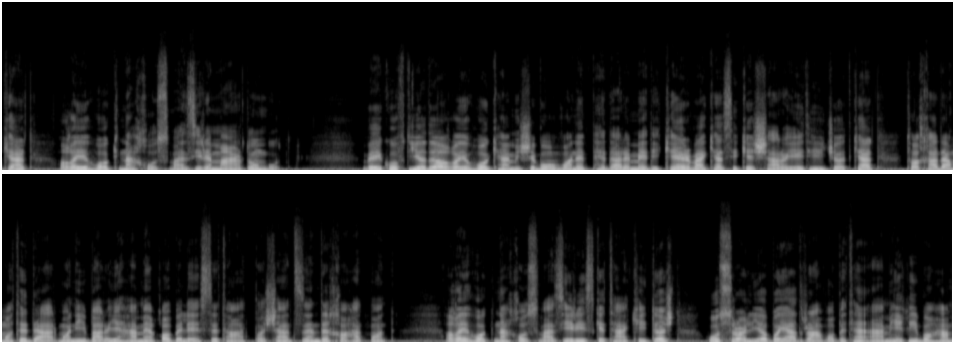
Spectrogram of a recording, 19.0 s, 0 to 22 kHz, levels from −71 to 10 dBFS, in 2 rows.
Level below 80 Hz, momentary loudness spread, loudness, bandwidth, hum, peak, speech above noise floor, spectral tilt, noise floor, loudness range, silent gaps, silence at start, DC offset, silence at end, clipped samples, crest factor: -34 dBFS; 6 LU; -17 LUFS; 15 kHz; none; -2 dBFS; 20 dB; -6.5 dB/octave; -37 dBFS; 3 LU; none; 0 s; under 0.1%; 0 s; under 0.1%; 14 dB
